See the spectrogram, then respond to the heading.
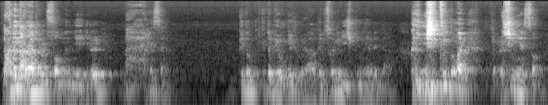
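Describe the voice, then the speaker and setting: Male pastor, animated storytelling sermon, dark mellow voice, echoey church picked up from afar. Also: medium pitch, fairly quick, recorded from a distance. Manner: storytelling, animated, with laughing asides.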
